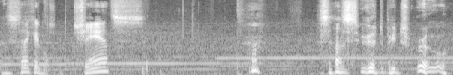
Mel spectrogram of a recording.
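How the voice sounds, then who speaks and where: High-pitched, agitated, desperate man. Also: slow, music in the background. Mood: humbled, grateful. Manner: agitated, stammering, emotional. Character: angry, desperate man who believed himself doomed. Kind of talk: radio drama acting.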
